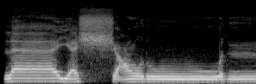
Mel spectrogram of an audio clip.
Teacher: nun yang ada di waqaf akhir atau di akhir ayat ini harus ditekan membacanya. Harus jelas. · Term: huruf tawassut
